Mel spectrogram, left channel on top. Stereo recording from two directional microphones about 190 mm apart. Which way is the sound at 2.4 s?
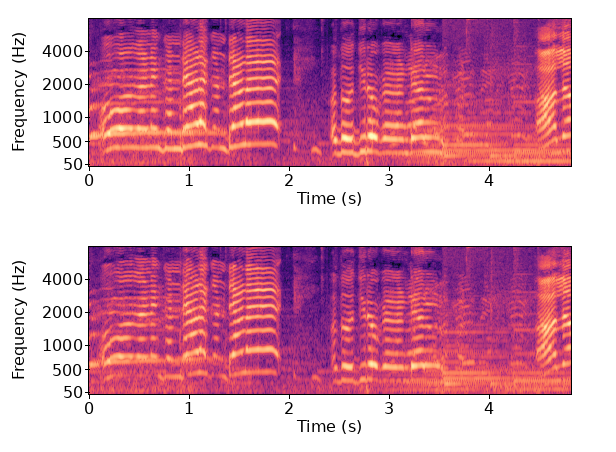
50° left (ahead or behind).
